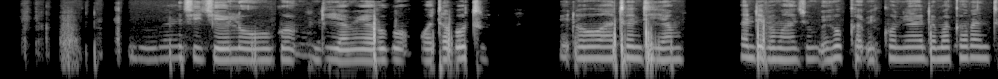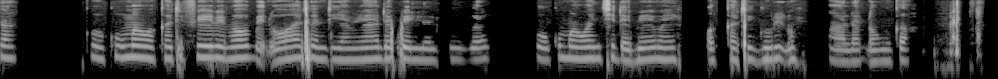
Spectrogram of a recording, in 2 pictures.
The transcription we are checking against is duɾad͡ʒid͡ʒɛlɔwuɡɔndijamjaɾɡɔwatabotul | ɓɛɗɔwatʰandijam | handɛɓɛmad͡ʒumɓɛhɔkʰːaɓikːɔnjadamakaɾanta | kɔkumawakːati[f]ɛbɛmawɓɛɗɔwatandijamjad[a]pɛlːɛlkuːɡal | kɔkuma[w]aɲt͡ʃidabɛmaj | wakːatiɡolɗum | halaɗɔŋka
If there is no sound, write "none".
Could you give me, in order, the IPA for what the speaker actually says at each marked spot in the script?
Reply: f, a, w

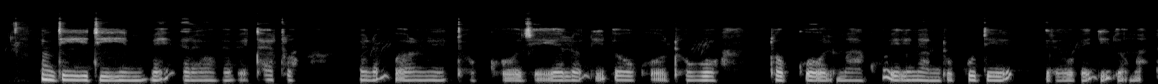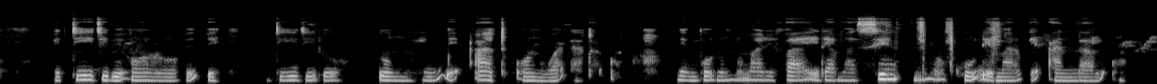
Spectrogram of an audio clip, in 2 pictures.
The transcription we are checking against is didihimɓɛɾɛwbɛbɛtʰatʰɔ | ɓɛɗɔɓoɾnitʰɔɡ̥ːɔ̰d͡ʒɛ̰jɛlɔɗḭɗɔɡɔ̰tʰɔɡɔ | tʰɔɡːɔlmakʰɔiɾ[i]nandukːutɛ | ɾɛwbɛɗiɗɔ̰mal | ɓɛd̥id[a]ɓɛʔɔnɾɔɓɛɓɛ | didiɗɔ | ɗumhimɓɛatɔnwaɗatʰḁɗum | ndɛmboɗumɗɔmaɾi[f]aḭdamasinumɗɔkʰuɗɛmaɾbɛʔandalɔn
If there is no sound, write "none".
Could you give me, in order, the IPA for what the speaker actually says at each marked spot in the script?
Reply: i, i, f

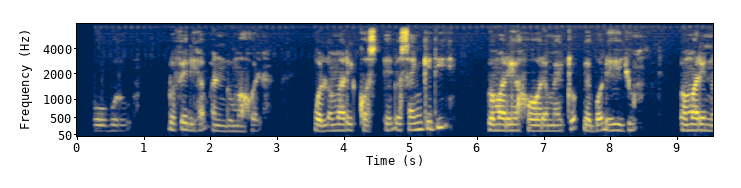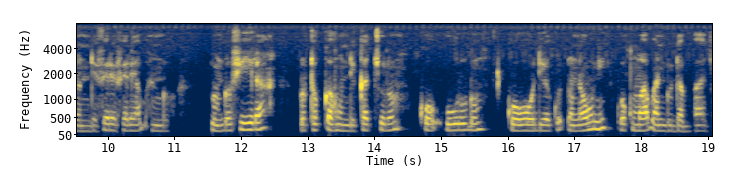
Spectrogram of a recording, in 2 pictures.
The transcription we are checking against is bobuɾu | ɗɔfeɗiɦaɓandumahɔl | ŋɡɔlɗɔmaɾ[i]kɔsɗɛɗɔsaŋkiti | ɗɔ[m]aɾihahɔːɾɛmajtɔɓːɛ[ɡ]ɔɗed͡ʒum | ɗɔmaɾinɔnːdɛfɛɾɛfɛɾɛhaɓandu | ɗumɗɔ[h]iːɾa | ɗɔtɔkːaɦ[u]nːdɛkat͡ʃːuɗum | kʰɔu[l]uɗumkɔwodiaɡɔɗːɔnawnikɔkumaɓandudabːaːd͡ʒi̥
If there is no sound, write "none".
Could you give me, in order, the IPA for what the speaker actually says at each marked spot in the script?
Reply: i, m, b, f, u, ɾ

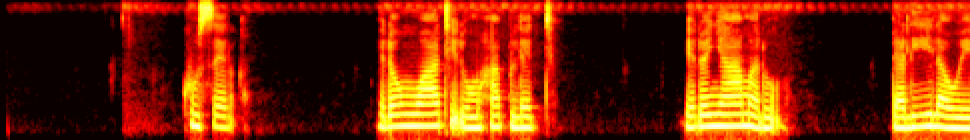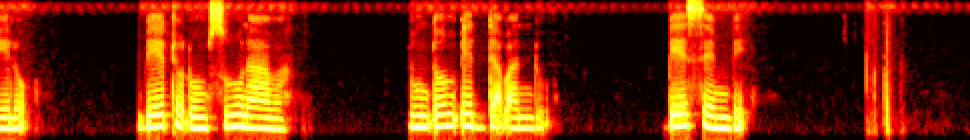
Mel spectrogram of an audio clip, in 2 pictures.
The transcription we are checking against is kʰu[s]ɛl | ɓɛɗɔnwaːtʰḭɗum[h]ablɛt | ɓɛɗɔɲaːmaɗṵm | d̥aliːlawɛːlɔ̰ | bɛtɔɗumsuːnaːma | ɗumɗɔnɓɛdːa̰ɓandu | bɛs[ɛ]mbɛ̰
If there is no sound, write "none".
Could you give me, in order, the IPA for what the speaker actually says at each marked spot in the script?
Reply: s, h, ɛ

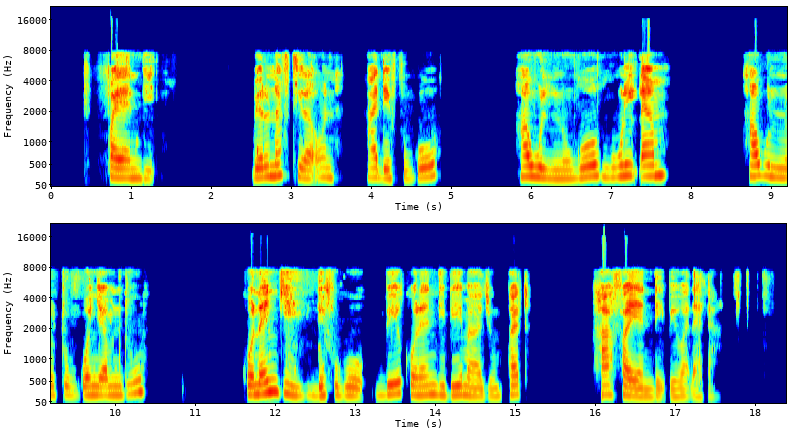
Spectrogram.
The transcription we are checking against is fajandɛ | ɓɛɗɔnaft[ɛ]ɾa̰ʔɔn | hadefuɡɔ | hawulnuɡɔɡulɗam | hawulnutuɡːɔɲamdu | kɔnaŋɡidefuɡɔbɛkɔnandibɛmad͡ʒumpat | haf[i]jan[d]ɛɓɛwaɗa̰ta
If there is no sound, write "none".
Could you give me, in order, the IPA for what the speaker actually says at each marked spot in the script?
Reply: i, a, d

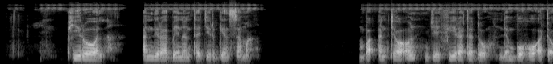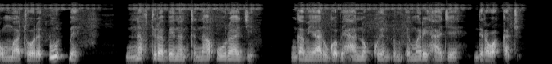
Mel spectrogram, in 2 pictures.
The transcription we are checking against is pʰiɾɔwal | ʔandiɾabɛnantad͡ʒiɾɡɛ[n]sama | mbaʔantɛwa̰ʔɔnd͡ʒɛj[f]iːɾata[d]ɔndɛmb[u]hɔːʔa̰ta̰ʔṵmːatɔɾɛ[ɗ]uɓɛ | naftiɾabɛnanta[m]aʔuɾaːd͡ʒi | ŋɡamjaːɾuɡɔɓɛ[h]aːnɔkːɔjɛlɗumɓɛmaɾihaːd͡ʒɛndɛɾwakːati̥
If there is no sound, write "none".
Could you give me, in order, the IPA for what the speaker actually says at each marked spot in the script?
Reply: n, f, d, ɔ, ɗ, n, h

